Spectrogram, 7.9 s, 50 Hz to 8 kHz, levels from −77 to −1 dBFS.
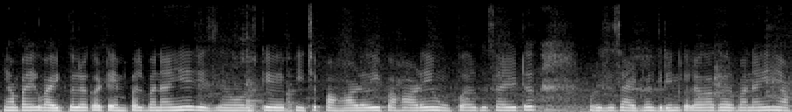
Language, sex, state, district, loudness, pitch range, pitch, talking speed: Hindi, female, Bihar, Gaya, -15 LUFS, 190-205 Hz, 200 Hz, 210 wpm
